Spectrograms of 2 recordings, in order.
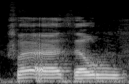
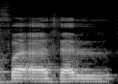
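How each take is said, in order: First: The r is pronounced heavy and thick. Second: The r is pronounced light and thin. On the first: The speaker calls it right. "Tebalkan ya" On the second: The speaker calls it wrong. "tidak boleh"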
